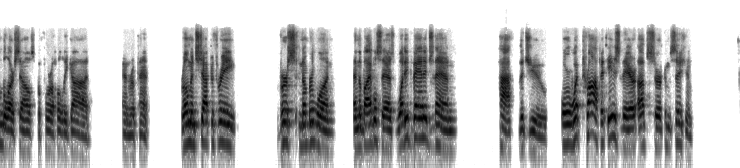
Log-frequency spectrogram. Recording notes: Sermon delivered at Pilgrim Baptist Church on Sunday, April 10, 2022 at 11 am. Jere Whitson Rd.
